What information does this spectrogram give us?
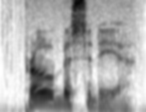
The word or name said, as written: probasidia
